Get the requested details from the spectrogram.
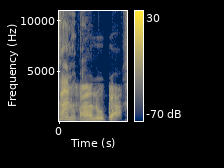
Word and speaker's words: Hanukkah: Es más, en realidad, la forma actual de pronunciar es raspando tu garganta y es Hanukkah. – Sí. Okay. Y entonces, como el campestre cuando dice cajo.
